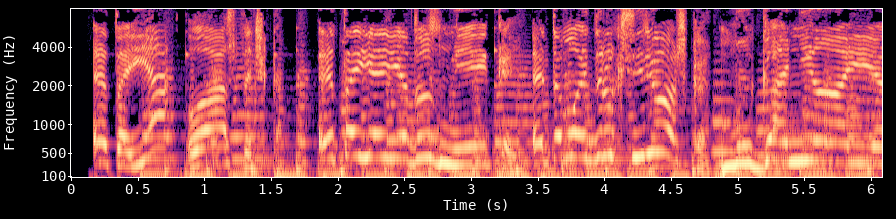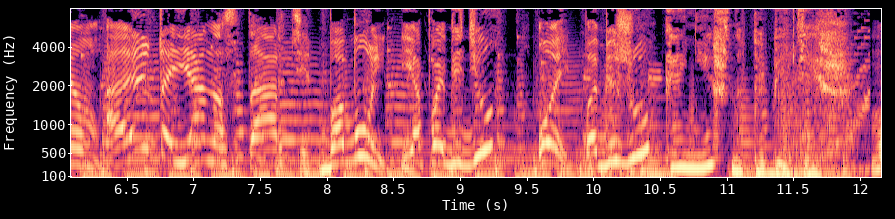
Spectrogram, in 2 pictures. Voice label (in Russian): detskie golosa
